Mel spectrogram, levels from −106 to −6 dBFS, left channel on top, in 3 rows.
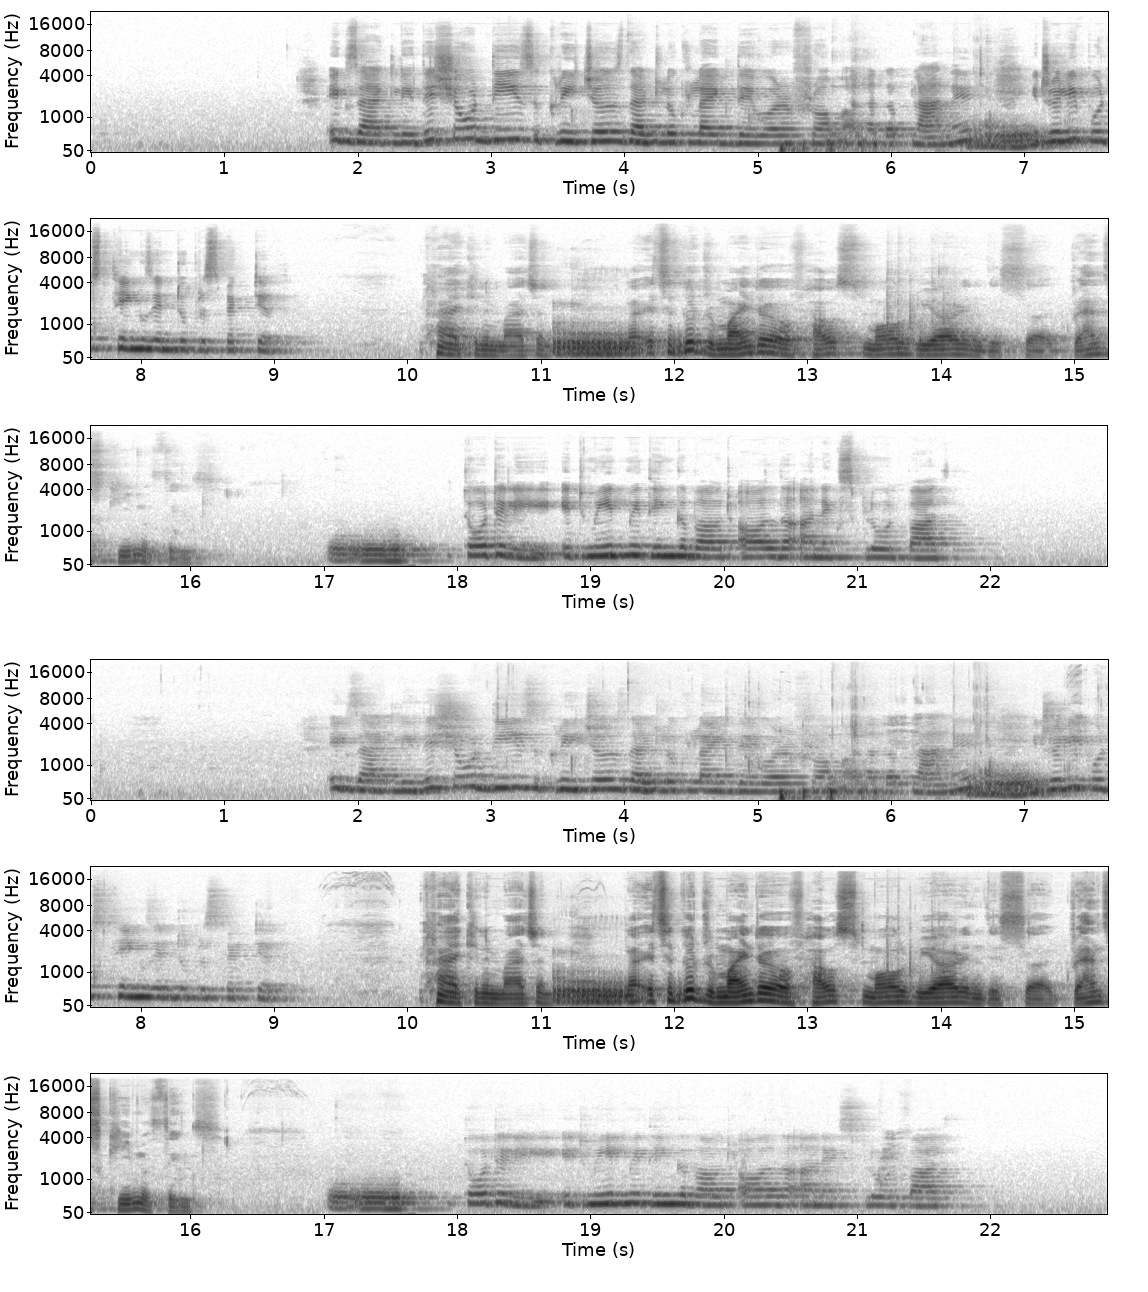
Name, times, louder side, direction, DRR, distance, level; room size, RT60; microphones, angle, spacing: voice 1, 1.6-9.0 18.1-21.7, left 2 dB, 65° left, 8 dB, 1.1 m, -37 dB
Dog, 3.6-3.7 4.0-4.3 4.9-5.0 5.7-5.8 6.6-7.1 7.7-7.8 11.1-12.1 13.6-14.1 17.0-17.6, right 2 dB, 30° right, 0.7 m, -34 dB
voice 2, 10.1-11.1 11.6-16.0, right 7 dB, 60° right, 20 dB, 0.3 m, -29 dB
10.0 x 9.8 x 4.3 m, 0.68 s
head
